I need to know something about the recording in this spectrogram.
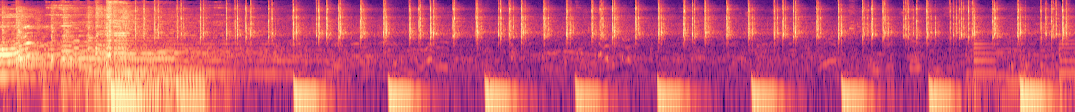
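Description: Turkish folk dance music: a sung line ends right at the start, then a deep drum beat comes about once a second under a fast clacking of wooden spoons (kaşık).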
